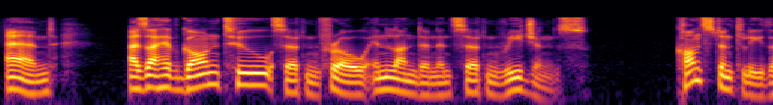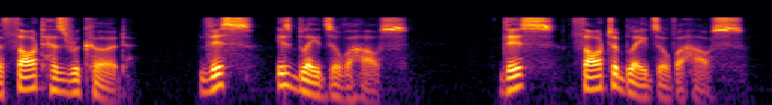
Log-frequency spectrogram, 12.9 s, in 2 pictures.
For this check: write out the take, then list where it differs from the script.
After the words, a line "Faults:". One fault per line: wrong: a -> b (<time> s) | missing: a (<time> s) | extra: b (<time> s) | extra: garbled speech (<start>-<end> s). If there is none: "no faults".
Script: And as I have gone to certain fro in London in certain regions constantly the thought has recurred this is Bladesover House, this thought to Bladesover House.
And as I have gone to certain fro in London in certain regions constantly the thought has recurred this is Bladesover House, this thought to Bladesover House.
Faults:
no faults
